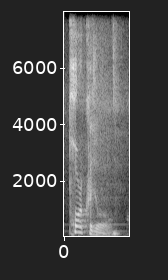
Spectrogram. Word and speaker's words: pork: 그래서 발음을 조심하라고 했어. 삼지창 주세요는 fork고요. 돼지고기 주세요는 pork죠. 됐습니까? fork, pork.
